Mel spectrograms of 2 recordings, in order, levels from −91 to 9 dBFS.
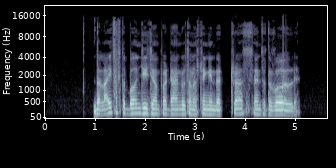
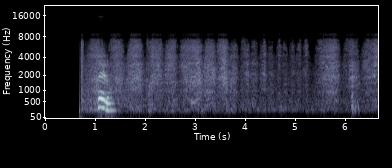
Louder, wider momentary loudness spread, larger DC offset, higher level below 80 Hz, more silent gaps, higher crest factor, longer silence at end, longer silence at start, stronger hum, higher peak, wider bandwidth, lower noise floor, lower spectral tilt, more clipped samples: first, -16 LUFS vs -21 LUFS; second, 7 LU vs 29 LU; neither; first, -54 dBFS vs -78 dBFS; neither; second, 16 dB vs 24 dB; first, 0.55 s vs 0 s; first, 0.95 s vs 0.7 s; neither; about the same, 0 dBFS vs -2 dBFS; first, 16 kHz vs 7.8 kHz; first, -73 dBFS vs -52 dBFS; first, -6 dB/octave vs -3 dB/octave; neither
